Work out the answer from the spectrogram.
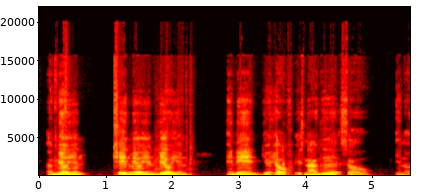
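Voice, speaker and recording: A man's voice: lowish voice, fairly bright tone. A man hosting a livestream talk show, chatting casually in a laid-back, slangy way and falling back on stock sayings. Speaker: host.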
